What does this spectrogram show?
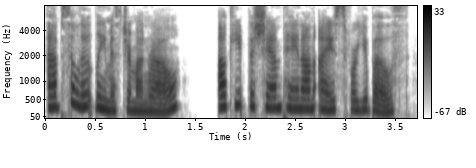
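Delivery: high, loud, bright service voice; chirpy attendant answering the boss; flight attendant. A narrator's reading. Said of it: "the flight attendant".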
